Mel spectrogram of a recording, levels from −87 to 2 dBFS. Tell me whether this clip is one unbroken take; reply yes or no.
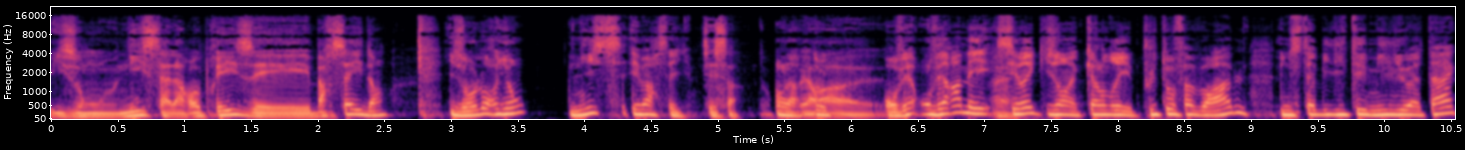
yes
